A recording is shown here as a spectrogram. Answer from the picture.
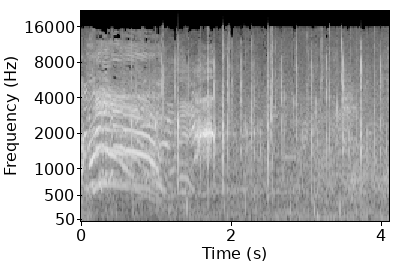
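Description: Several high-pitched voices shouting excitedly over one another for about a second and a half as a shot goes in at the goal. Scattered sharp clicks and knocks follow.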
